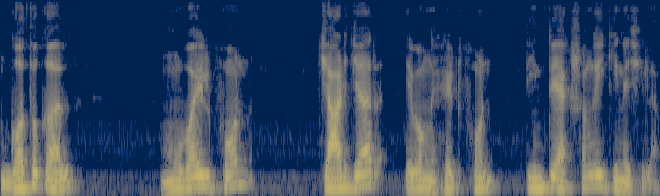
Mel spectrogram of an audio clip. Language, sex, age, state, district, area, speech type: Bengali, male, 30-45, West Bengal, North 24 Parganas, urban, spontaneous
